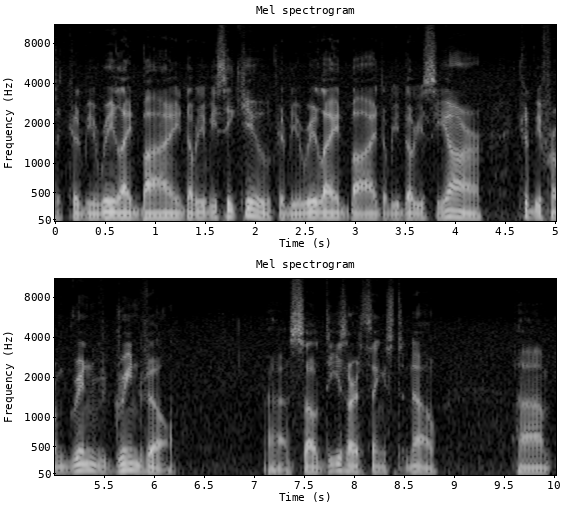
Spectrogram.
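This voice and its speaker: A man giving an informal, explanatory screen-share tutorial in a halting, rambling, instructive way. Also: low-pitched. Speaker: shortwave radio hobbyist, tutorial host. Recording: steady hiss behind the voice.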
